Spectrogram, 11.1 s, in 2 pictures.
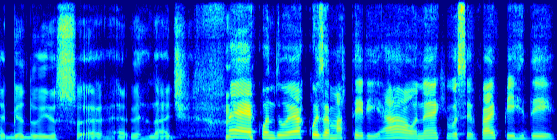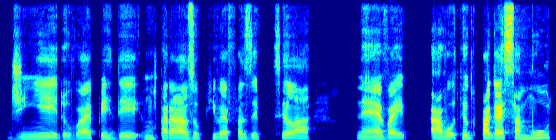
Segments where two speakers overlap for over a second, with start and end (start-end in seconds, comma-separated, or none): none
